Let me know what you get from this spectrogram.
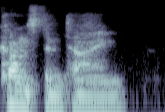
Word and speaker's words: Constantine: So when it comes to things like Constantine, rhymes with swine, easy way to remember.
